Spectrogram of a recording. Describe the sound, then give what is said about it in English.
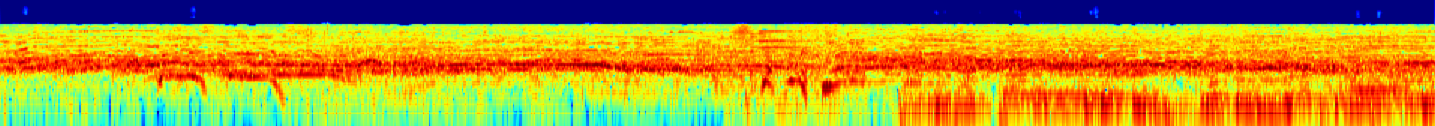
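The audience of the Canadian version of a game show cheers and whoops excitedly after a contestant answers the final question, a loud, dense wall of crowd noise with shouts and yells rising through it, continuous for the whole stretch. “Man, they get excited in the Canadian version of this.”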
